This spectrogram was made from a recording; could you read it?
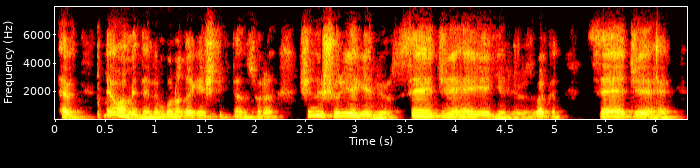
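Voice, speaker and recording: A man with a Turkish accent teaching a German class, asking the students questions, answering them himself and repeating words slowly for pronunciation. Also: fairly high pitch, big pitch swings, slightly rough. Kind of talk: classroom lesson. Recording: dull lo-fi recording.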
